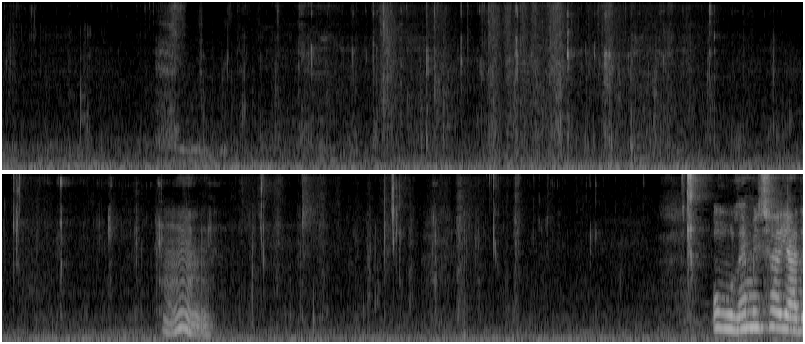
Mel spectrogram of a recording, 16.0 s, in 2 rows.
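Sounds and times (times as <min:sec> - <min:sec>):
close chewing with wet mouth clicks: 0:00.2 - 0:14.1
person humming mmm: 0:09.6 - 0:10.2.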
